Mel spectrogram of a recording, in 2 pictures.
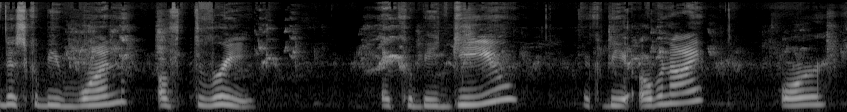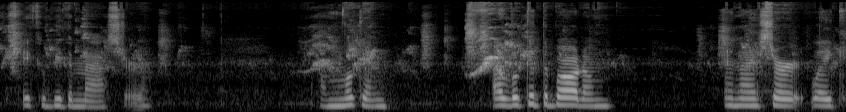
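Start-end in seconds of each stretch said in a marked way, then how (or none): none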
